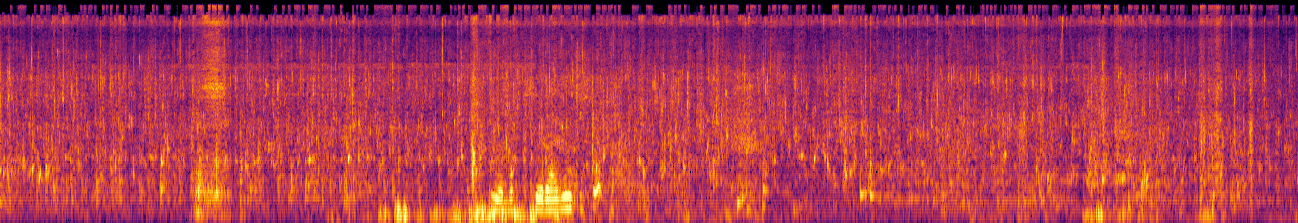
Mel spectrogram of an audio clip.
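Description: A natural papaya is washed under running water outdoors, a steady trickling and splashing stream that swells briefly midway, with a voice talking over it.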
